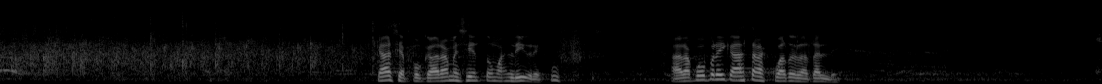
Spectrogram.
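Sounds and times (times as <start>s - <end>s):
crowd applauding: 0.0s - 4.4s
speech: 3.8s - 6.0s, 6.7s - 8.5s.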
